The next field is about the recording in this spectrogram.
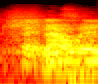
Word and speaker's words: Llewyn: I've seen Inside Llewyn Davis, which always annoys me that it isn't pronounced Inside Llewyn Davis because it's the double L. It's a Welsh name. It should be pronounced Llewyn.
